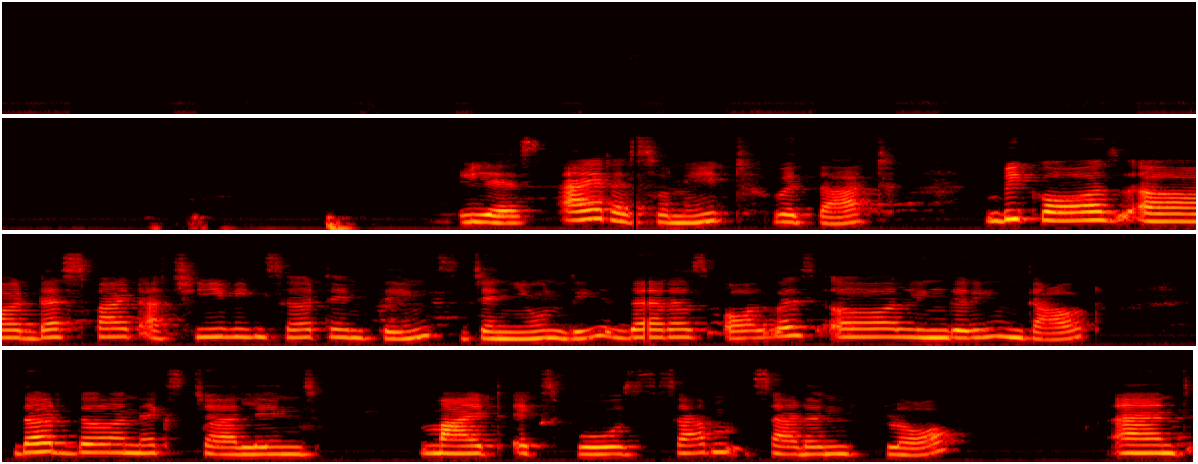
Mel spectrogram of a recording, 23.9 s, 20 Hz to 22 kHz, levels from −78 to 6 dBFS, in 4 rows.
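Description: At 3.10–3.12 s, 9.12–9.15 s, 15.15–15.17 s and 21.17–21.19 s the speech stops for about 23 ms each time. These are gaps between chunks: the audio arrives in 6-second pieces, and silence gets inserted at every join. Unlike a dropout, nothing is missing. The speech simply pauses and then resumes where it left off. The holes have hard edges and the exact same 6-second spacing, not random timing.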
